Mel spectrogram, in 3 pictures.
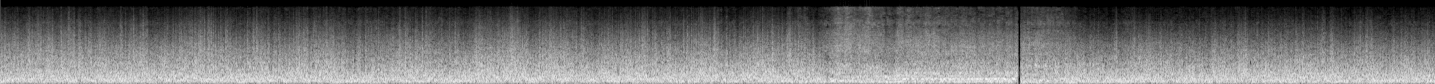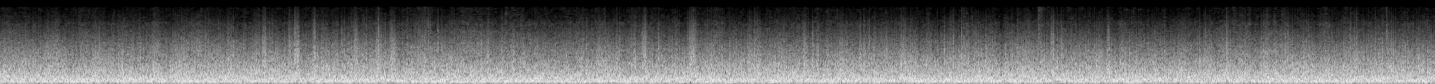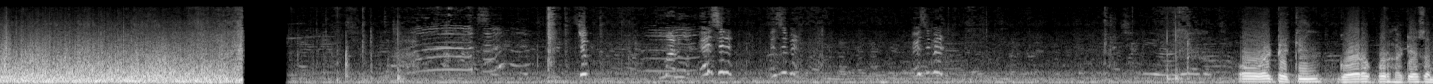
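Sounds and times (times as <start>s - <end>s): moving train rumble: 0.0s - 43.0s
wind rushing over microphone: 0.0s - 43.0s.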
